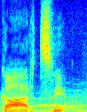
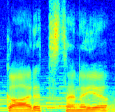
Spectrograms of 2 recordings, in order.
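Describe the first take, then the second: First: The five consonants are joined without extra vowels. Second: Two extra vowels split the consonant cluster. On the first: The speaker calls it right. "हमें कहना है कार्त्स्न्य" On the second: The speaker calls it wrong. "इसे कारत्सनय, कारत्स्नय आदि न कहकर"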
